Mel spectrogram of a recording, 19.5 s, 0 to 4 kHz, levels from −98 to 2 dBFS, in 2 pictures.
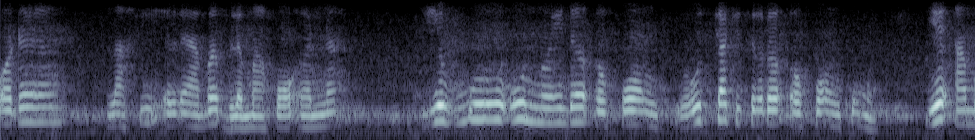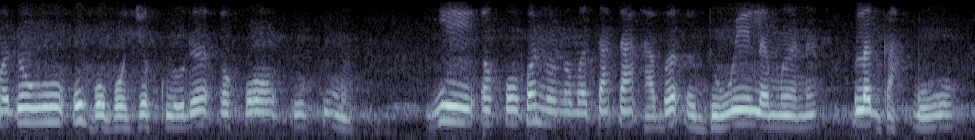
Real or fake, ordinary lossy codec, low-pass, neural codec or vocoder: fake; Opus, 24 kbps; 3.6 kHz; vocoder, 24 kHz, 100 mel bands, Vocos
